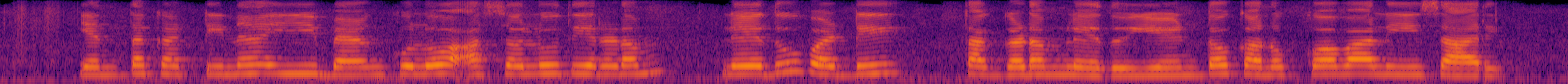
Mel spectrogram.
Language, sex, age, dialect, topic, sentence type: Telugu, female, 60-100, Utterandhra, banking, statement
